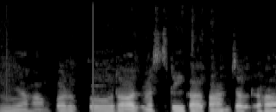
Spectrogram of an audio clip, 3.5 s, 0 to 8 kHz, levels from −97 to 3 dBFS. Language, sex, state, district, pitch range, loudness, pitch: Hindi, male, Uttar Pradesh, Jyotiba Phule Nagar, 100-115 Hz, -36 LUFS, 110 Hz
